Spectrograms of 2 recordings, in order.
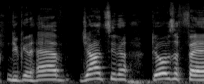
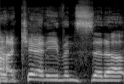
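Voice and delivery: plain

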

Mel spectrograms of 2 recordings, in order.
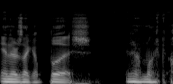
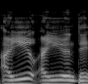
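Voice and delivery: mock screaming, much higher; 8 semitones higher than usual. Recounting being chased, quoting someone screaming at her: retelling someone screaming.

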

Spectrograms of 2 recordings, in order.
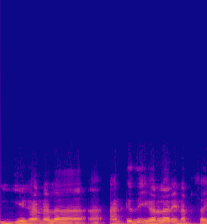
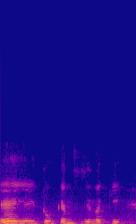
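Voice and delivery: high-pitched yell, easy and unforced; 6 semitones higher than usual. Retelling how a wrestler in the locker room called out: retelling a yell. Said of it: "empieza a gritar".

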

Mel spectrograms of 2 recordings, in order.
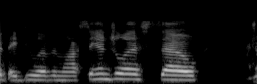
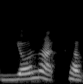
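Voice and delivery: horrible, put-on British accent. Retelling what Charlotte said to the press, in a horrible British accent as Charlotte. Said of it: "that's a horrible British accent".

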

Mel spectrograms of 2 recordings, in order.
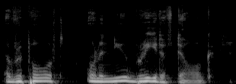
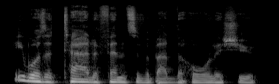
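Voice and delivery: plain

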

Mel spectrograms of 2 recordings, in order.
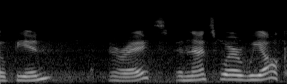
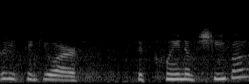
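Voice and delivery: put-on motherly voice; 5 dB quieter than usual. Retelling a mother's saying again, imitating Mama G. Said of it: "That's kinda like it".

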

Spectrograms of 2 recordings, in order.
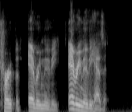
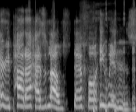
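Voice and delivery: very high, tiny elf-like creature voice. Speaker makes a point during a movie discussion, in a Dobby voice. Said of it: "Good Dobby impression".

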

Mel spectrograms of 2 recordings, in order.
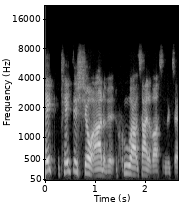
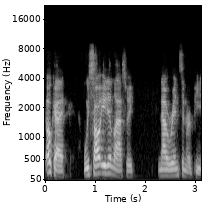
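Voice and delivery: usual speaking voice

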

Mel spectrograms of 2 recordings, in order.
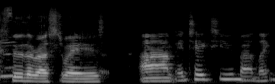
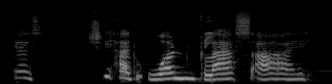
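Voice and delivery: put-on old fish-woman voice, higher, quieter; 8 semitones higher, 7 dB quieter than usual. Playing an older fish-person woman asked about her grandmother, in an older fish-woman voice. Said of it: "An older Lokatha woman, like a fish person".

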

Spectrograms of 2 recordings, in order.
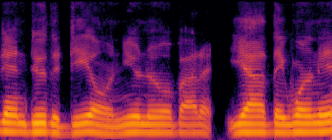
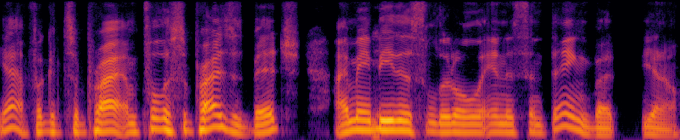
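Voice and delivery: ordinary talk

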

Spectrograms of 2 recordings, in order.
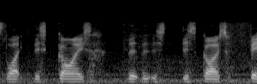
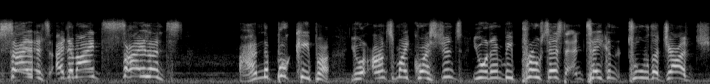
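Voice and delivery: put-on enraged old man's yell, very high, shrill, loud; 7 dB louder than usual. Voicing an old bookkeeper who slams his fist on the table: furious shouting old man. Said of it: "slams his fist down on the table and says".

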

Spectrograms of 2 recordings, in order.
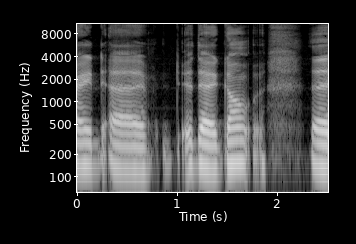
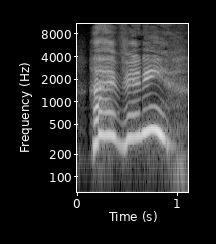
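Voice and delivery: put-on woman's voice, pitched very high. Calling vinny on the phone, greet him in a put-on lady voice. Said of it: "Doing the lady voice".

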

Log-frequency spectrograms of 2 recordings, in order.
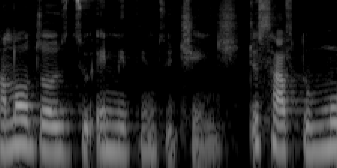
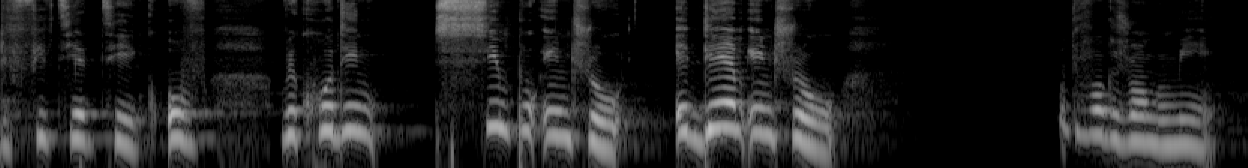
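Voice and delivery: exasperated, frustrated, pitched-up ranting delivery; 5 semitones higher than usual. Complaining about the fiftieth failed take of an intro: frustrated. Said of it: "I'm so frustrated".

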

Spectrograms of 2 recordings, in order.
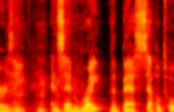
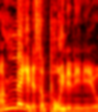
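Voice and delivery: animated put-on character voice, pitch swooping all over. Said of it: "adding in the [name] voice".

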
